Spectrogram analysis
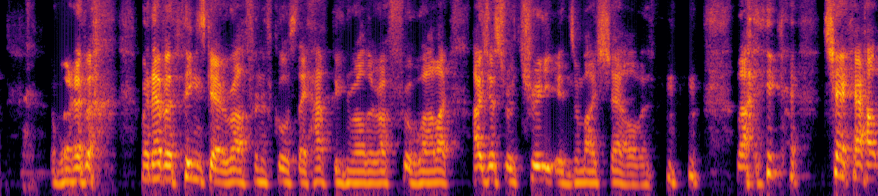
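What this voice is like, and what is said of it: English accent. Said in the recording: “I have an English accent”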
